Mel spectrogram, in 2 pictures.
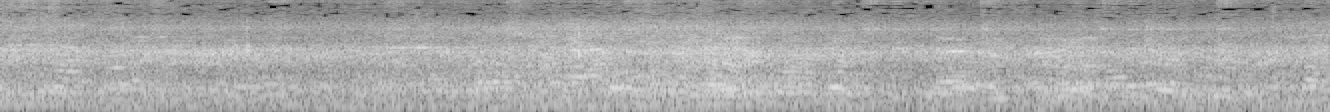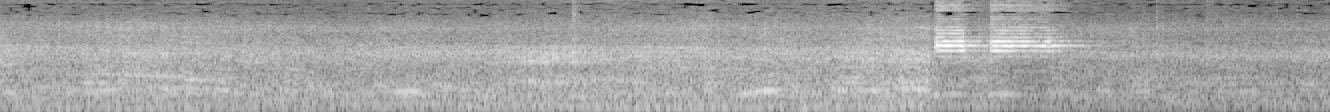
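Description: A crowd of people chatters nearby on a busy street.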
